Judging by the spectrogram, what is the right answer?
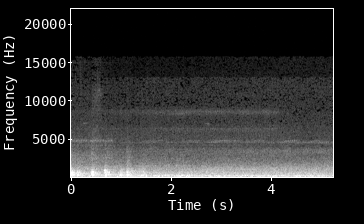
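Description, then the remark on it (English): A subway train rumbles steadily along the rails, a dense, continuous roar with a few faint rattling clicks near the start, holding an even loudness throughout with no voices. “She teases me for being homesick, hugs me, and busies herself counting the subway stops.”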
